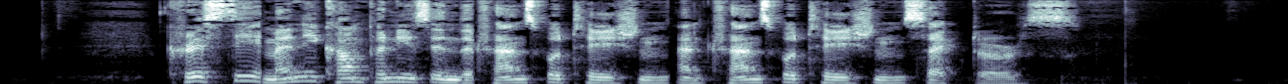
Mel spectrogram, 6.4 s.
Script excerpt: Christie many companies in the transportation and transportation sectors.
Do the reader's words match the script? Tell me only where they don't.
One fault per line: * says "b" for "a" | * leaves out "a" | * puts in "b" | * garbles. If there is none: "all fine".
all fine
